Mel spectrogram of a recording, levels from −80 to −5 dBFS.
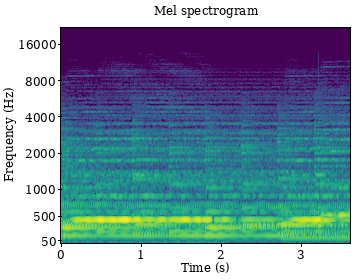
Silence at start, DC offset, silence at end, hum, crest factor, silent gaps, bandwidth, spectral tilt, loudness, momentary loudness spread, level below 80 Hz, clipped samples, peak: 0 s; under 0.1%; 0 s; none; 12 dB; none; 9.4 kHz; -7.5 dB/octave; -14 LUFS; 9 LU; -48 dBFS; under 0.1%; -2 dBFS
